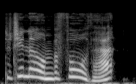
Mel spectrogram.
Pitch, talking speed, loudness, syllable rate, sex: 285 Hz, 265 wpm, -14 LUFS, 7.1 syllables/s, female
